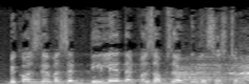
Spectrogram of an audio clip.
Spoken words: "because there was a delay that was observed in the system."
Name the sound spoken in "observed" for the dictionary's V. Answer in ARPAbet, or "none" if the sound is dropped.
V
